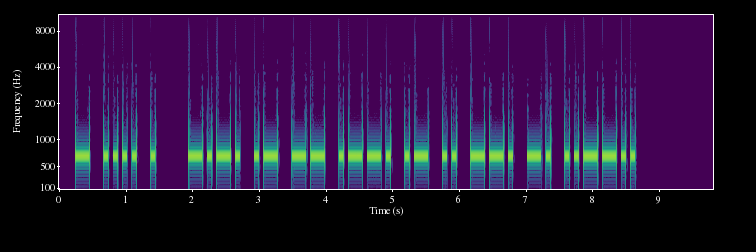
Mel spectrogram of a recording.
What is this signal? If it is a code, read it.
Morse code, heard as a keyed tone, about 17 wpm, 700 Hz. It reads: THE CAMPAIGN?
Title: Sentences from Top 1200 Words 17wpm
